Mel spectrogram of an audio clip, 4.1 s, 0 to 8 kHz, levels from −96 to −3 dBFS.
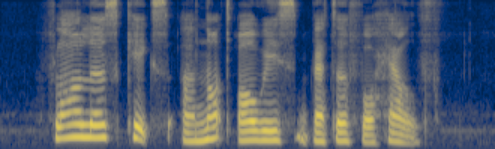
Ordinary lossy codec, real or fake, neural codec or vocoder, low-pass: none; real; none; none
